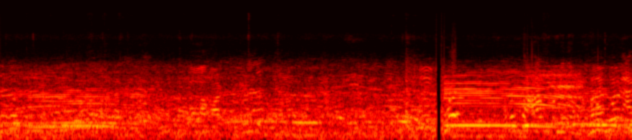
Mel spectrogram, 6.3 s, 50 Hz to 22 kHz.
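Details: At a Dhaka cattle market on 12 August 2024, Friesian and crossbred heifer calves give flat, sustained moos beneath heavy crowd chatter, with a brief click in the middle.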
